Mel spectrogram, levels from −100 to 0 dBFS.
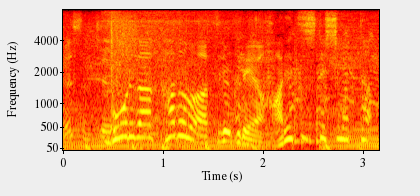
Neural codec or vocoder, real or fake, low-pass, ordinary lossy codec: none; real; none; none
